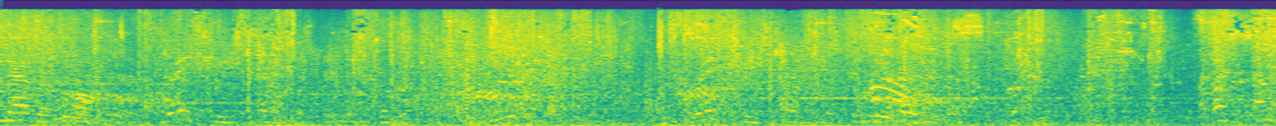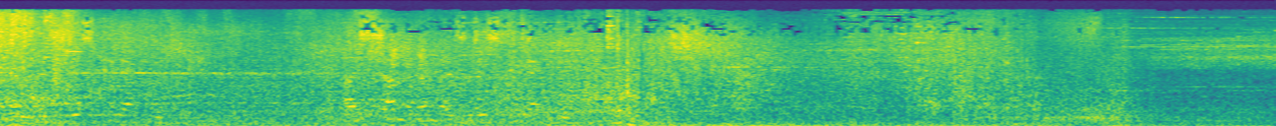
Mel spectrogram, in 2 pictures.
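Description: Video game spell effects crackle and clash in a busy battle.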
